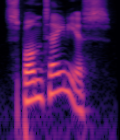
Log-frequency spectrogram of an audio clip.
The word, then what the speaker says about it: spontaneous: tv today's word is spontaneous it is pronounced spon tay knee us and it is spelt s p o n t a n e o u s think spon then tan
